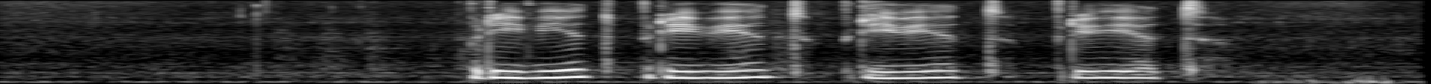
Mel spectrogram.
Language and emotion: Russian, neutral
